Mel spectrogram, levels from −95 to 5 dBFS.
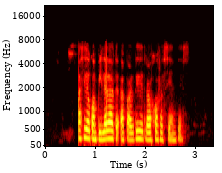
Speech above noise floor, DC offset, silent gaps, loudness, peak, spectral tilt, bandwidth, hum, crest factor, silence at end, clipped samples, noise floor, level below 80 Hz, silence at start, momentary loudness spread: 36 dB; under 0.1%; none; -22 LUFS; -6 dBFS; -6 dB/octave; 7.6 kHz; none; 16 dB; 0.6 s; under 0.1%; -57 dBFS; -64 dBFS; 0.65 s; 14 LU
